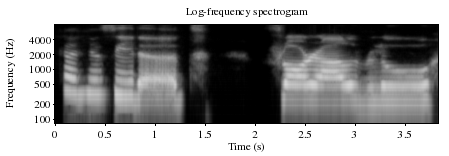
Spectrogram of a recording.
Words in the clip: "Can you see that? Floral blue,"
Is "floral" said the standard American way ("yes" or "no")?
yes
